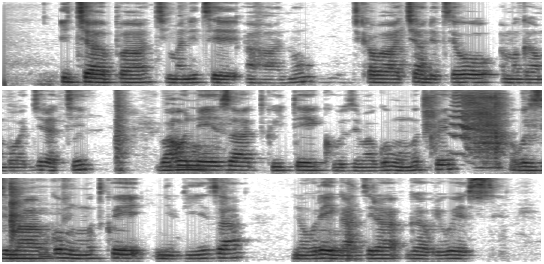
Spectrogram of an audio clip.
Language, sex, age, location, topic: Kinyarwanda, male, 18-24, Nyagatare, health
